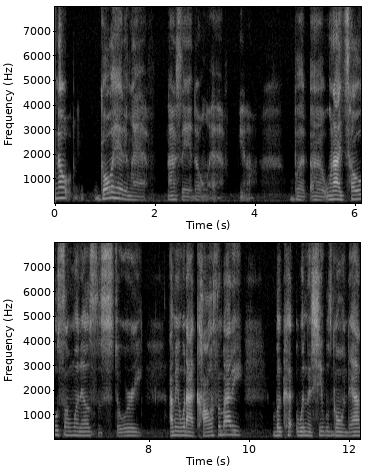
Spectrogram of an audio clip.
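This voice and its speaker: A woman telling a story to her viewers in a soft, low whisper, rambling and using casual slang. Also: a little hiss or hum. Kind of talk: whispered ASMR-style storytelling.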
